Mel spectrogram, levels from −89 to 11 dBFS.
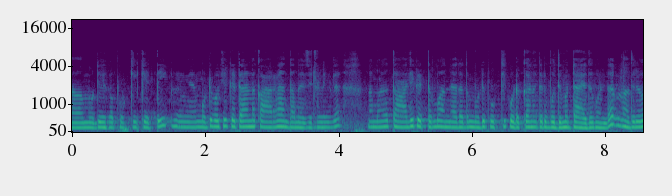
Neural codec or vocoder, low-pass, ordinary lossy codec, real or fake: codec, 16 kHz, 2 kbps, FunCodec, trained on Chinese and English, 25 frames a second; 7.2 kHz; MP3, 32 kbps; fake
